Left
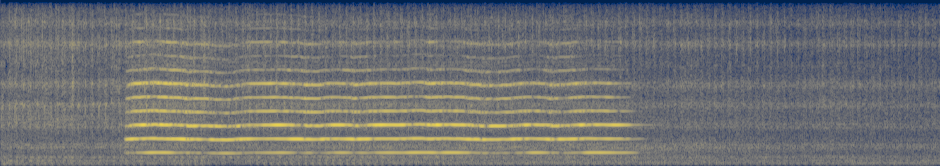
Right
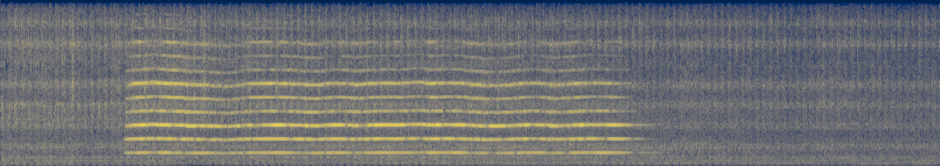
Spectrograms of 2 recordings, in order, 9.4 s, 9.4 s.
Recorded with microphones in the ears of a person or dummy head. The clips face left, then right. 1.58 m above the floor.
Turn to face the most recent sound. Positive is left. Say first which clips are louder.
# left 2 dB
turn(degrees=-65)  # may be behind; listen again after turning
